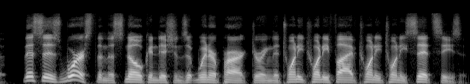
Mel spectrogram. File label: upset, speech; fertig classic games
